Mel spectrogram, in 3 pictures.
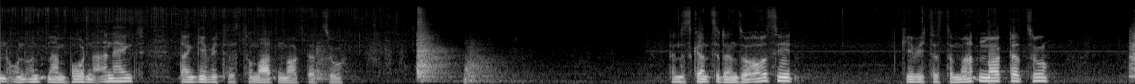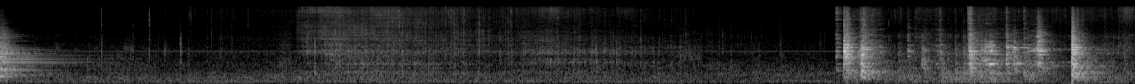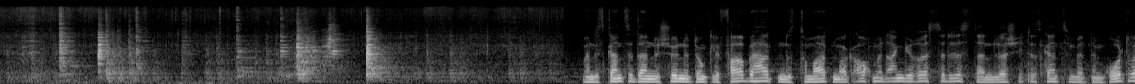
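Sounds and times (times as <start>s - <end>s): vegetables sizzling in a pan: 0.0s - 4.2s, 11.8s - 19.1s, 19.7s - 28.4s
spatula scraping a pan: 19.7s - 28.3s.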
